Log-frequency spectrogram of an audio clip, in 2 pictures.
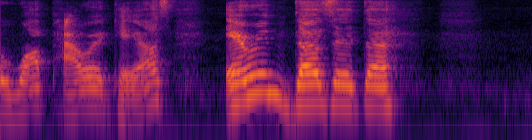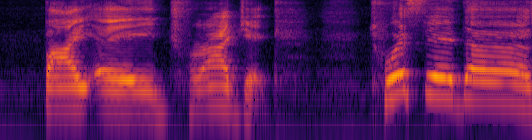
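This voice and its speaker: A man giving unscripted commentary as a YouTuber, halting and filling nearly every pause with "uh" as he restarts his sentences. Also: high voice, a little mellow. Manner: halting, full of "uh" fillers and restarts. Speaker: YouTuber ranking villain songs.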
